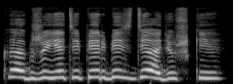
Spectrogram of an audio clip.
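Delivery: high, slow tearful wail; sobbing. A narrator's reading. Girl asks how she'll live without uncle, wailing tearfully. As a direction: wail it, acting out sobs. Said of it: "и разрыдалась".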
